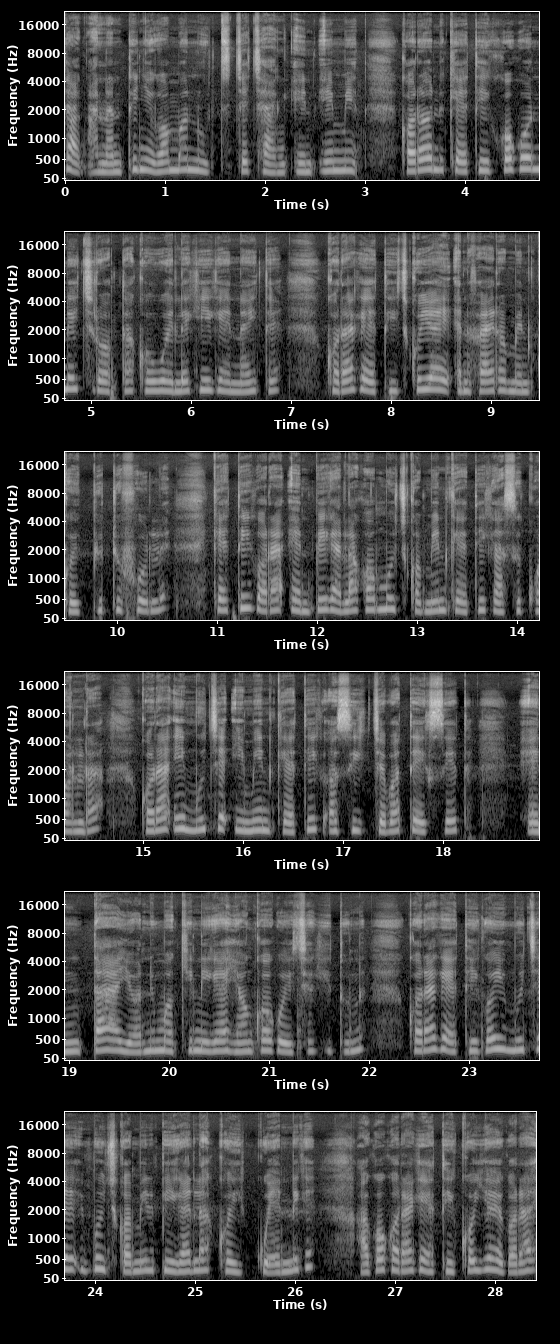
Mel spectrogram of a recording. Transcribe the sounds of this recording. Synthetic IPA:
t͡ʃa˨ŋa˨na˨nti˦ɲe˨kɔ˦ma˦nu˨t͡ʃt͡ʃe˦t͡ʃa˨ŋe˨ne˦mi˦nkɔ˨ɾɔ˦nikɛ˨ti˦kko˦ko˦ne˦t͡ʃɾɔ˨p̚ta˦ko˦we˨le˦kɪ˦kɛ˨na˨ite˦kɔ˨ɾa˦kɛ˨ti˦t͡ʃko˦jɔ˦e˨ʔɛ˨nfa˦ɪɾɔ˦mɛ˨ndko˨i˨k̚pju˦ti˦fu˦le˦kɛ˨ti˦kɔ˨ɾa˦ʔɛ˨npɪ˦ka˨la˦kɔ˦mu˦t͡ʃkɔ˨mi˦nkɛ˨ti˦ka˨sɪ˦kwa˦lda˦kɔ˨ɾa˦ʔi˦mu˦t͡ʃe˦ʔi˨mi˦nkɛ˨ti˦ka˨si˦k̚t͡ʃe˨ba˦te˨kse˦t | e˨nta˦˨jɔ˨ni˦mɔ˨ki˦ni˨kɛ˦jɔ˨ŋkɔ˦ko˨i˨t͡ʃe˦ki˨tu˨nkɔ˨ɾa˦kɛ˨ti˨ko˦i˦mu˦t͡ʃe˦i˦mu˦t͡ʃkɔ˨mi˦npi˨ka˦la˦ko˨i˨kwɛ˨nɪ˦k | a˨ko˦kɔ˨ɾa˦kɛ˨ti˨ko˦jo˦e˨kɔ˨ɾa˦

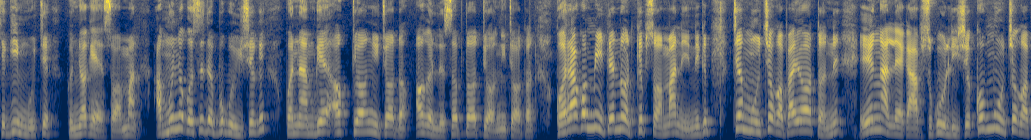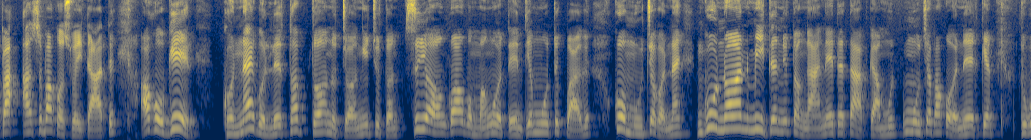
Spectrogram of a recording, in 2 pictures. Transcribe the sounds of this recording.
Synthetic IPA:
t͡ʃe˦k̬i˦mu˨t͡ʃe˦ko˨ɲɔ˦kɛ˨sɔ̰˨ma˦˨na̰˨mu˦ɲɔ˦ko˨si˦t̬e˨bu˦ku˨i˨ʃe˦kɪ˦ko˨na˨mke˦ɔ˦k̚tjɔ˦ŋi˨t͡ʃɔ˦tɔ˨nɔ˦ke˨le˨sɔ˦p̚tɔ˦tjɔ˨ŋi˦t͡ʃɔ˦˨tɔ˦nkɔ˨ɾa˦kɔ˦mi˨te˦no˦˨t̚kɪ˦psɔ˨ma˦ni˨ni˦kɪ˦t͡ʃe˦mu˨t͡ʃe˦kɔ˨pa˦jɔ˦tɔ˨nɪ˦e˦ŋa˨lɛ˨ka˨p̚su˨˦ku˦li˨ʃe˦ko˦mu˦t͡ʃe˦kɔ˨paː˦˨su˦ba˦kɔ˨swɛ˨ta˨te˦a˨ko˨k̬e˦˨ɾ | kɔ˨na˦i˦ko˨le˨tɔ˦p̚tɔ˦no˨tjɔ˨ŋi˦t͡ʃu˦˨tɔ˨nsi˦jɔ˨ŋɡɔ˦ko˨ma˨ŋo˦˨te˨nte˦mu˦ti˦kʷwa˨ke˦ko˦˨mu˨t͡ʃe˦kɔ˨na˦iŋ˦ɡu˦nɔ˦nmi˦˨te˦nu˦tɔ˨ŋɡa˨nɛ˦tɛ˦ta˦˨p̚kɛ˨˦a˨mu˦n˦mu˨t͡ʃe˦pa˦kɔ˨ne˦t̚kɛ˦tu˦

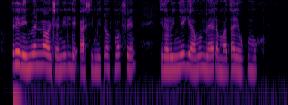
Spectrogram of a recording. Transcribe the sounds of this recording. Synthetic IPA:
o˦ɾe˨ɾe˨me˦nːa˦ɔ˨lt͡ʃa˨ni˦lːe˨ʔa˨si˨mi˨tɔ˦pmɔ˦fɛ˦ni˨ɾa˨ɾu˨ɲe˦kia˨mʊ˦mɛ˨˦ɾa˨ma˨ta˦ɾe˨ku˦mʊ˦k

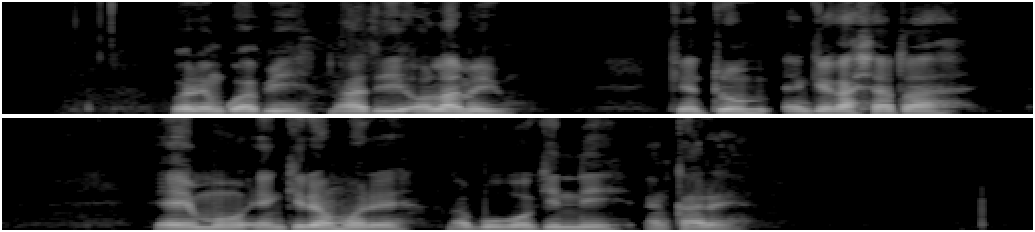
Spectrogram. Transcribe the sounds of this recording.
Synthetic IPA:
o˦ɾe˨ŋɡwa˨pi˦na˨ði˨ɔ˨la˦me˨ju˨ | ke˨˦ntu˦mɛ˨ŋɡe˦ka˦ʃa˦ta˦ | ɛ˨i˨mo˨ʔɛ˨ŋɡi˨ɾɔ˦mo˨ɾɛ˨nʔa̰˨ɓo˨kɔ˨ki˦ni˦ɛ˨ŋka˦ɾɛ˦

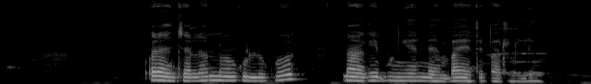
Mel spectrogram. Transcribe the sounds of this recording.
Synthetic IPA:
o̰˦da˨ɲ˨t͡ʃa˨la˦no˦ŋ˦ku˨lu˨ko˦n | na˨kɪ˦bu˦ŋe˦nːɛ˨mba˦je˨tɪ˦pa˨to˨lɪ˦ŋ

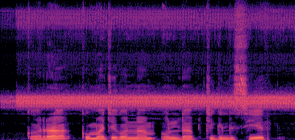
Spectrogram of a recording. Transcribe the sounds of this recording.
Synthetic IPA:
kɔ˨ɾa˦ko˦mat͡ʃe˦kɔnamʊlda˨p̚t͡ʃi˦ki˦lisje˦t̪̚

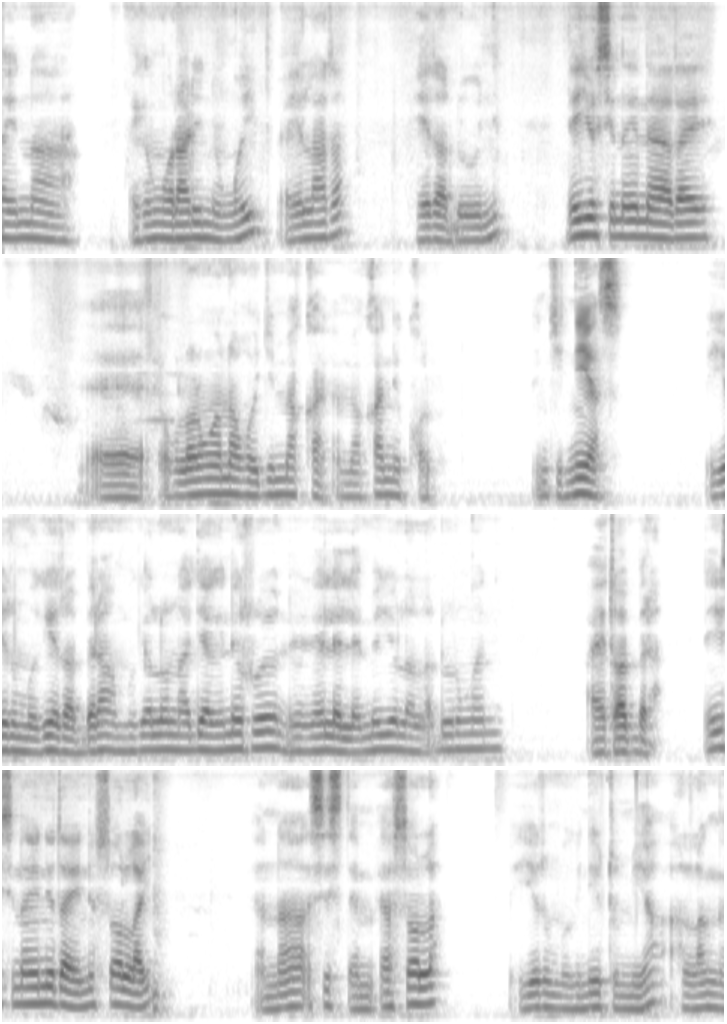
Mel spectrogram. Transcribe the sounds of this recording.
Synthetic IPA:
i˦na˨ | ḛ˨kɪ˦ŋu˨ɾa˦ɾi˦ne˨ŋo˦ji˦ḛ˨ɪ˦la˦ta˦ | e˨i˦ta˨do˨ni˦ | ne˦jo˦si˦na˦i˦na˦˨ta˦˨ | ku˨lo˦ɾu˦ŋa˦na˦ko˨d͡ʒi˦m˦kme˨ka˦ni˨kʰɔ̰˨l | ḭ˦ɲt͡ʃi˨ni˦ja˨s | e˨je˦ɾu˨mo˨ki˦to˨bi˨ɾa˦mu˨ko˦lo˦na˨di˦a˦ki˦ne˦ɾo˦nne˦le˨le˨me˦jo˦la˨la̰˨du˦ɾu˦ŋa˦ni˦ | a̰˨i˨to˦bi˨ɾa˨ | ne˦ju˦si˦na˦ji˦ni˦ta˨ji˨ni˦so˦la˨j | a̰˨na˦si˦ste˨me˦so˦la˦ | e˨je˦ɾu˨mo˨ki˨ni˦tu˨mi˨jaː˦˨la˦ŋa˨

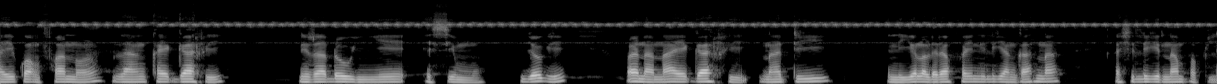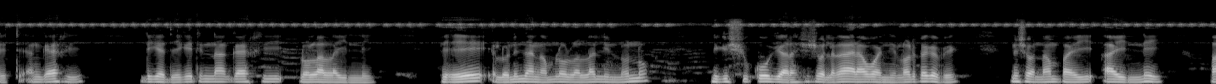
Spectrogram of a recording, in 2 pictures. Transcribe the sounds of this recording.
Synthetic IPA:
ai˦kwaɱ˨fa˦nɔla˦ŋka˦ɛ˦ɡa˦ɾi˨ | ni˨ɾa˦dɔ˦iɲɛː˦˨si˦mu˨d͡ʒɔ˦ki˦wa˦˨na˨naɛ˦ɡa˦ɾi˨nati˦ | ɛ˨ni˨ɔ˦la˨lɛ˨ɾa˦fa˦i˦nili˦ka˨ŋɡa˦ɾnaka˨ʃi˦li˦ki˨na˦mpa˨flɛ˨tɛ̰˨a̰˨ŋɡa˦ɾi˨li˦ka˨di˨ɛ˨kɛ˦ti˦naɡa˦ri˦lɔ˨la˨la˨i˨nɛ˨i˨pɛ̰˨˦˨lɔ˨nɛ˦ɲa˨ŋɡa˨mu˦lɔ˦la˨la˦li˨nɔ˦nɔ˦ | ni˦ki˦ʃu˦kɔ˦ki˨a˨ɾa˨ʃ̬i˦ʃɔ˨lɛ˨ka˦˨ɾa˦wa˨ni˨lɔ˦ɾipɛ˦kɛ˨pɛ˨ni˦ʃɔ˨na˦mba˨i˦ʔa˦i˨nɛ˦i˦

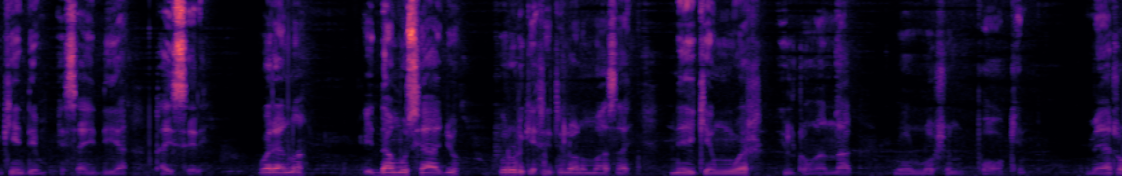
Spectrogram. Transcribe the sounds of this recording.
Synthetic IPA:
ki˦de˨mi˨sa˨idi˦a˦tʰa˨i˨se˨ɾi˨ | we˦ɾe˨na˦ | i˦da˦mu˦sia˨d͡ʒo˦ | we˦ɾo˦ɾke˨ɾi˨ti˦lo˦nma˦sa˦i˨ | ne˦ke˦ŋwe˦ɾ | i˨lto˨ŋa˨na˦k̚ | lo˨lo˦ʃu˦npʰo˨ki˨n | me˦to˨

